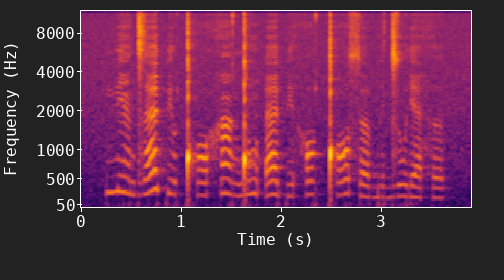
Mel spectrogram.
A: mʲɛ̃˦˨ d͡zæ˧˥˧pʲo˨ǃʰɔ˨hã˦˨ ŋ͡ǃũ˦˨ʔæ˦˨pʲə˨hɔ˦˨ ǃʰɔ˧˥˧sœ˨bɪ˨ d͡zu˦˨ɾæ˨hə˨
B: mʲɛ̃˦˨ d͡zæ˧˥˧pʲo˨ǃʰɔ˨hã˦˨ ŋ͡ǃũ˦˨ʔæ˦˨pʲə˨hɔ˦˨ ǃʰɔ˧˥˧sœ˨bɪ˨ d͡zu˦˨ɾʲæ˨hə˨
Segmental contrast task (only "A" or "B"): B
